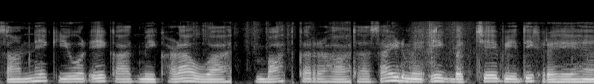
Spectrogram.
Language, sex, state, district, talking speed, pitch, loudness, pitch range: Hindi, male, Jharkhand, Ranchi, 200 wpm, 125 Hz, -16 LUFS, 120-145 Hz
